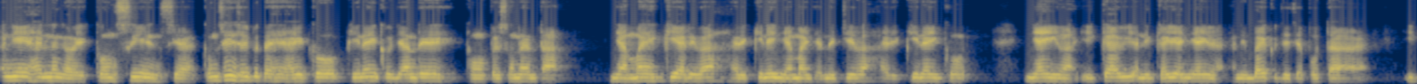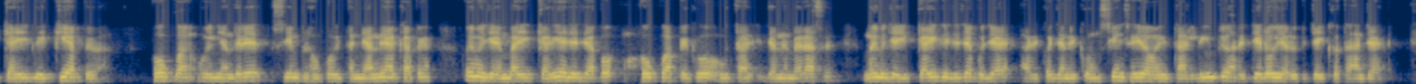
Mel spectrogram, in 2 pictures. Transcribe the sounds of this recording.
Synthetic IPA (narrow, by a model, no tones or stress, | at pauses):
aɲẽɦaenãŋɡaβejkõnsiensjakonsijensjaojp̬et̪aɦeɦaekokĩɾ̃ãj̃kod͡ʒand̪ekomõpeɾsonat̪a | ɲãmãekeaɾeβahaɾekĩɾãj̃ɲãmãd͡ʒand̪e̞d͡ʒeβahaɾekĩɾãj̃ko | ɲãj̃βaʔikaβia̰nĩkaiaɲãj̃βaanĩmbaekod͡ʒed͡ʒapot̪a | ikaiβekeape̞βa̰ | hokʷaõ̰ĩɲãnd̪eɾesje̞mpɾehokʷaoit̪aɲãnẽakape | oj̃mẽd͡ʒaembaeikaβiad͡ʒad͡ʒapohokʷape̞koo̰it̪ad͡ʒãnembaeɾasɨ | nõj̃mẽd͡ʒaikaikod͡ʒed͡ʒapod͡ʒaehaɾekʷad͡ʒãnd̪ekonsje̞nsjaiβaoit̪alĩmpjohaɾed͡ʒeɾoβjaɾupid͡ʒajkot̪ahãd͡ʒae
